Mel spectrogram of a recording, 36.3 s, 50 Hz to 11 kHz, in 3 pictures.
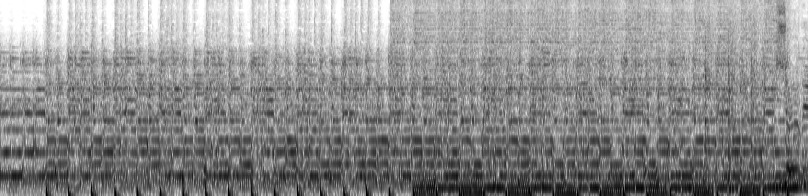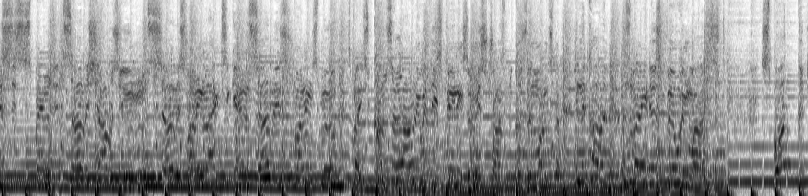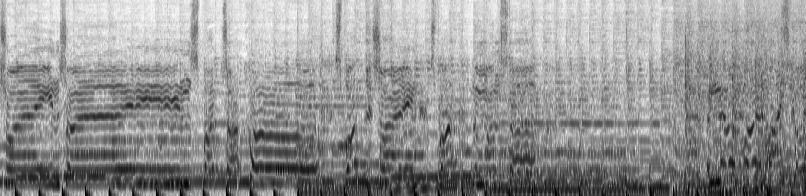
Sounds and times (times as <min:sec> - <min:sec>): Music: 0:00.0 - 0:36.3.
